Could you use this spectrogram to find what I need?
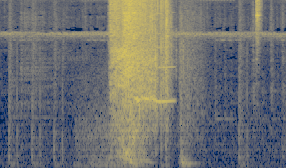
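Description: A melee weapon strikes a creature with a heavy whoosh and thud.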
